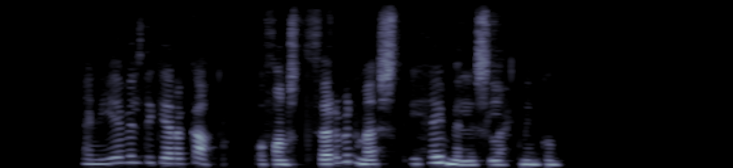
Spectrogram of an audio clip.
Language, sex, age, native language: Icelandic, female, 30-39, Icelandic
